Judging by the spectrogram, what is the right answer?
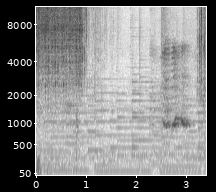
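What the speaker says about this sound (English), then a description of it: "So I'm gonna rinse it out with a warm water" Warm tap water runs over frozen mackerel fish being rinsed in a sink, with a strong splashing gush at first that then settles into a lighter trickle under faint background voices.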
